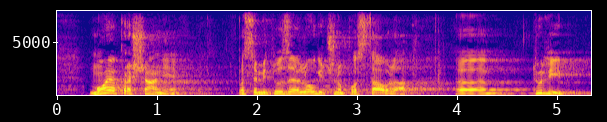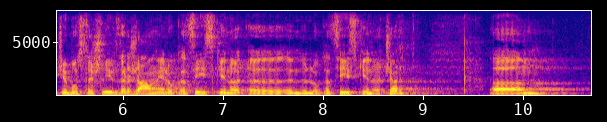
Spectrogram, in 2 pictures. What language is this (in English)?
Slovenian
